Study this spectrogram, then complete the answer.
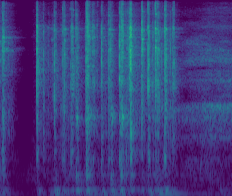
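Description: Quick keystrokes clatter on a computer keyboard as a table name is typed into a Microsoft Access database, a dense close burst of about a dozen taps lasting over a second, with no talking.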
